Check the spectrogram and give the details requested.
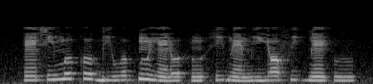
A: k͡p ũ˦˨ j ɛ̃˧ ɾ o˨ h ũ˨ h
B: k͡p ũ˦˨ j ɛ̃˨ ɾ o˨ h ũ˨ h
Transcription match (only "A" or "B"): B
